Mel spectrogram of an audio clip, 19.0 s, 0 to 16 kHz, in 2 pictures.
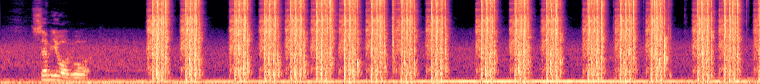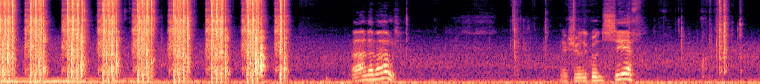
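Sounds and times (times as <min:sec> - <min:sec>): airsoft gun shots: 0:01.8 - 0:13.2.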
